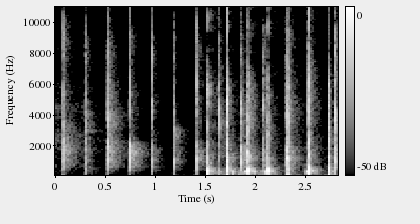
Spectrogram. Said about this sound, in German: Applaus!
